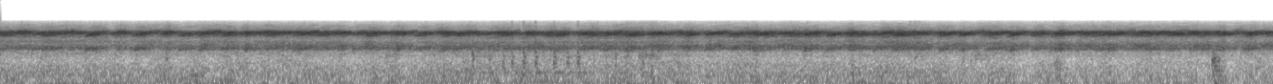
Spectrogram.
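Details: Night chorus of numerous frogs in a freshly watered rice paddy: continuous high-pitched trilling croaks merging into a constant buzzing wall of sound, steady in loudness throughout.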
